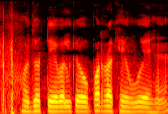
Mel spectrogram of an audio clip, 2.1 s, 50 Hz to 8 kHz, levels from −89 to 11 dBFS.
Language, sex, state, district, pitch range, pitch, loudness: Hindi, male, Delhi, New Delhi, 120-135 Hz, 130 Hz, -17 LUFS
